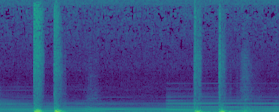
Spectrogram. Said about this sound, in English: Then I heard a heartbeat.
